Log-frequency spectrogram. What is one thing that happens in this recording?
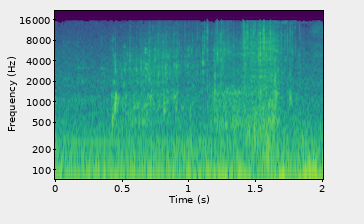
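A fish splashes in the water.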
